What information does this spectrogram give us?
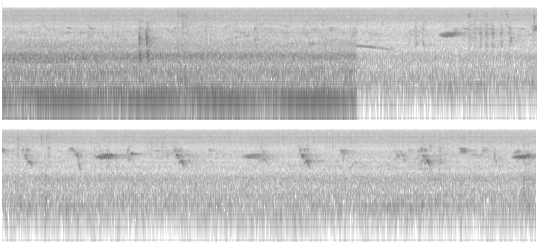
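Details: House sparrow calling: short, bright chirps repeated about four times a second at uneven spacing, following a few seconds of loud, low engine hum that then stops abruptly.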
